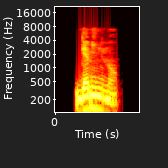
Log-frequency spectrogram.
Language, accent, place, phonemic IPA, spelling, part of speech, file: French, France, Lyon, /ɡa.min.mɑ̃/, gaminement, adverb, LL-Q150 (fra)-gaminement.wav
- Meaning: mischievously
